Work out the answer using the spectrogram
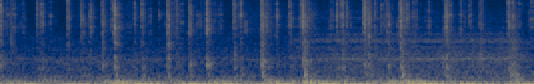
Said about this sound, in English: No. You're actually typing into something.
